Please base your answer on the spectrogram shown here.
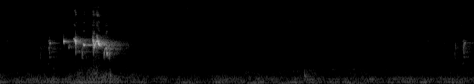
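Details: A white-eared bulbul visiting a window gives a short burst of bright, chattering notes lasting about a second, then near silence with a faint note at the end.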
